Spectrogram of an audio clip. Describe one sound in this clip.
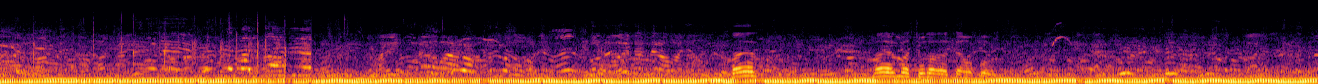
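A large crowd shouts and cheers excitedly outdoors.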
